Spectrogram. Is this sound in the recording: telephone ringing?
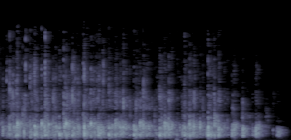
no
